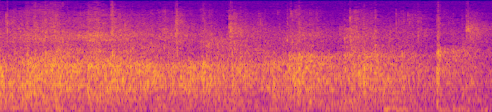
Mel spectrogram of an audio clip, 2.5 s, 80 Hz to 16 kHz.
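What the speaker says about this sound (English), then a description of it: "one last round of applause for all 4 grade levels" Loud, dense applause from an audience at a school class awards ceremony, sustained and even for the whole stretch with no talk over it.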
